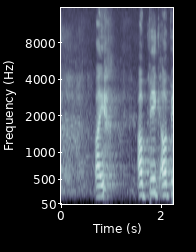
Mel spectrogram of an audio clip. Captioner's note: laughter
